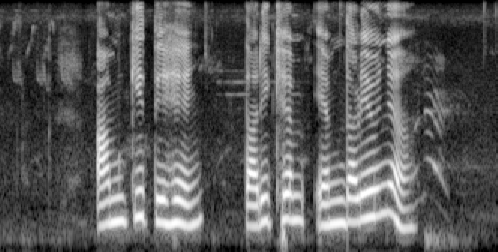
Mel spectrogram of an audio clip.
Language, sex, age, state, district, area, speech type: Santali, female, 18-30, West Bengal, Purba Bardhaman, rural, read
